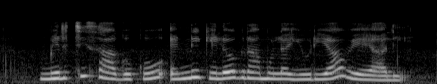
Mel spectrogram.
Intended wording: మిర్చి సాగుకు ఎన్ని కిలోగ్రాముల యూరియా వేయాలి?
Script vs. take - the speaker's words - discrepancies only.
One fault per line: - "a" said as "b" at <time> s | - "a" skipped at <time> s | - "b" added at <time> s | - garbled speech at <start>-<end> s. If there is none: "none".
none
